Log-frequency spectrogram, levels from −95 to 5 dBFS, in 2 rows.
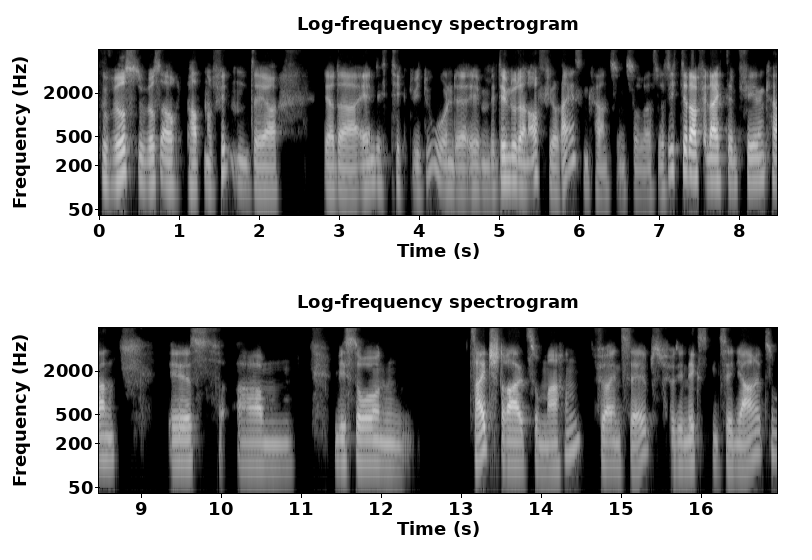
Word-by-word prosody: du 125 -3 -7
wirst 145 +7 +5
du 120 -3 -7
wirst 120 +1 -1
auch 115 -1 +1
‘n 115 - -34
Partner 110 -1 -2
finden, 115 - -9
der 100 0 0 0.6
der 100 - 0
da 95 0 +1
ähnlich 115 +2 -5
tickt 115 - -14
wie 100 -2 -11
du 180 - -13
und 105 0 -8
der 95 0 -3
eben 105 -1 -7
mit 105 +2 -12
dem 130 0 +6
du 130 - +2
dann - - +3
auch - - +1
viel - - -7
reisen - - -4
kannst 90 +1 -10
und 90 - -18
so 90 0 -11
was. 90 +1 -14
Was 100 +7 -12
ich 175 0 -5
dir 165 - +4
da 150 -2 +12
vielleicht 130 -2 +5
empfehlen 125 +3 -4
kann, 125 -1 +1 0.7
ist, 115 0 -4 0.2
ähm, 100 -1 -6 0.5
wie 115 0 -5
so 115 -1 +1
‘n 105 -3 -10 0.7
Zeitstrahl 105 -1 +5
zu 110 +1 -6
machen 110 - -4 0.2
für - - -1
einen 105 -1 -4
selbst, - - -5
für 105 - -12
die 110 0 -8
nächsten 115 +1 -7
10 105 -1 -8
Jahre 105 +9 0
zum 145 -2 -12
110 Hz, 190 wpm, -24 LUFS, 100-125 Hz, 0.7 s, da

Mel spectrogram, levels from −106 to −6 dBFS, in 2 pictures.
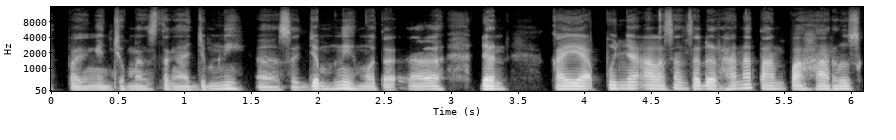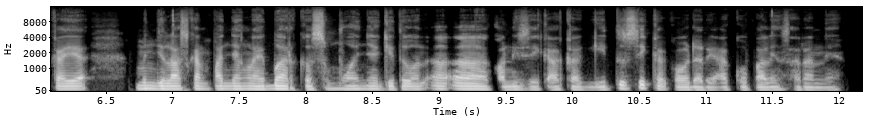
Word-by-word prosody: pengen 105 0 -1
cuman 105 0 -3
setengah 105 -1 -2
jam 110 +3 -4
nih, 130 -3 0
eee, 95 -1 -3
sejam 100 +6 0
nih, 135 -2 +4
mau 110 - -1
te" 105 - 0 0.2
heeh. 115 +1 +3 0.3
Dan, 120 -2 +6 0.4
kayak 125 0 +5
punya 135 0 +1
alasan 130 0 +2
sederhana 130 +2 +3
tanpa 125 -1 +2
harus 120 0 +1
kayak, 115 0 +2 0.4
menjelaskan 120 -1 +2
panjang 115 0 0
lebar 115 +1 +3
ke - - -3
semuanya 115 +1 -2
gitu 115 0 -1
heeh, 120 -2 +2
kondisi 105 -1 -4
Kakak, 100 0 -4
gitu 100 +8 -4
sih, 150 - +1
Kak 110 -4 -4
kalau 95 0 0
dari 95 -1 -3
aku 95 +1 -7
paling 95 0 -3
sarannya. 90 -2 -9
115 Hz, 175 wpm, -26 LUFS, 105-125 Hz, 0.4 s, Dan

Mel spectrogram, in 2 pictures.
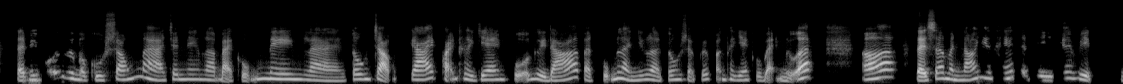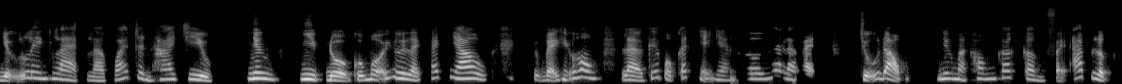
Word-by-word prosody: tại - - 0
vì 210 0 -2
mỗi 285 - -8
người 275 - -1
một 200 -5 -2
cuộc 195 0 -4
sống 240 - -2
mà, 230 -11 0
cho 235 - -5
nên 235 0 -3
là 210 -2 -2
bạn - - -2
cũng 250 +4 -3
nên 245 -2 +2
là 180 -6 -3
tôn 240 +1 -1
trọng - - +3 0.2
cái 225 +5 +2
khoảng 245 - -1
thời 245 -6 -4
gian 215 +1 -1
của - - -3
người 210 -7 0
đó 195 - +1
và - - -3
cũng 245 - -2
là 255 -3 +2
như 205 +2 -4
là 210 -5 -1
tôn 215 +2 -3
trọng 230 - -8
cái 225 - -6
khoảng 225 - -6
thời 225 -2 -6
gian 200 +1 -3
của 185 - -11
bạn - - -4
nữa. - - 0 0.6
Đó, 295 +9 +5 0.2
tại 180 -2 +7
sao 270 +9 -1
mình 235 -6 +1
nói 200 +6 0
như 305 - -4
thế? 280 - -3
Tại - - -11
vì 390 - -3 0.2
cái 290 0 -7
việc 225 -8 -1 0.3
giữ 190 +9 +1
liên 275 -2 +1
lạc 230 -7 +1
là 175 -3 -3
quá 235 +6 -2
trình 270 -7 -3
hai 235 +3 0
chiều, 210 -9 +4 0.3
nhưng 265 -2 +7 0.2
nhịp 235 -2 +8
độ 195 -2 +7
của 200 - +3
mỗi 280 +7 +2
người 285 -4 +5
là 210 -6 +3
khác 295 +2 -4
nhau, 270 -7 +5 0.5
bạn 205 - +2
hiểu 235 +5 -1
hông? 310 -3 +2 0.2
Là 205 -3 +3
cái 305 - -6
một - - -1
cách 310 0 -6
nhẹ 275 0 -5
nhàng 210 -5 -6 0.2
hơn 255 +1 -3
á 325 - -3
là 230 -3 -1
bạn - - -1 0.4
chủ - - +2
động, - - +6 0.3
nhưng 255 +1 +1
mà 235 -4 +1
không 255 0 -3
có 315 +4 -4
cần 215 -7 -3
phải 330 - -5
áp 325 +2 -4
lực. - - +3
235 Hz, 240 wpm, -23 LUFS, 210-270 Hz, 0.6 s, nhịp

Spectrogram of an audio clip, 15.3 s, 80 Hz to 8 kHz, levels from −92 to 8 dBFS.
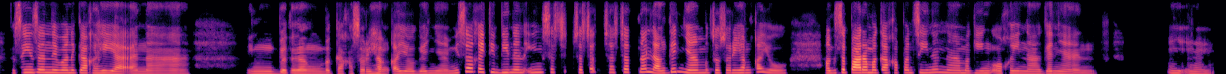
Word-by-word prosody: kasi 285 +5 0
minsan 295 0 +1
di 285 - +2
ba 270 0 +2
nagkakahiyaan 240 -8 +1
na 175 -1 -3 1.1
yung 210 -3 -6
biglang 180 0 -1
magkakasorihan 190 +3 -1
kayo, 215 -1 -1
ganiyan. 225 +2 -5
Minsan 375 +10 +2
kahit 335 -1 +4
hindi 290 -2 -1
nalang 295 0 -2
yung 300 +1 -4
sa 310 +1 -1
cha 425 +8 -4
sa - - -4
cha 320 +4 -1 0.2
sa 310 - -4
chat 320 -1 +1
nalang, 270 -9 +3
ganiyan, 300 -7 +2
magsosorihan 265 0 -2
kayo. 135 - -3 0.5
Hanggang 250 +3 +1
sa 300 - +6
parang 285 -1 +10
magkakapansinan 275 +2 -1
na, 255 -2 -4
maging 240 -1 -4
okey 235 0 -3
na, 205 -3 -4
ganiyan. 200 - -4 0.9
Mm. 215 - -8
245 Hz, 140 wpm, -25 LUFS, 205-285 Hz, 1.1 s, parang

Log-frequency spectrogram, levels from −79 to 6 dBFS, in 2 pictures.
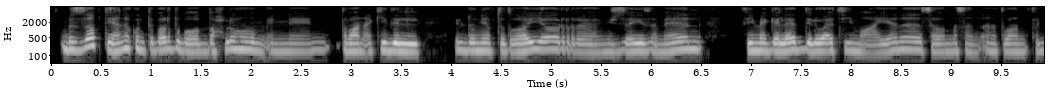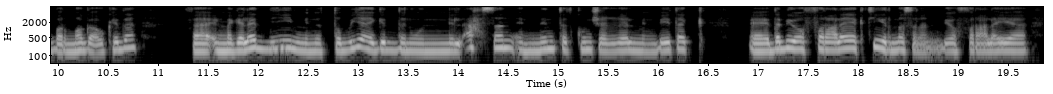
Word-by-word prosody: بالضبط، 190 +6 +4
يعني 155 -2 +5
أنا 190 +3 +3
كنت 175 -3 -2
برضه 170 +3 +2
باوضح 145 0 -1
لهُم 170 -3 +1
إن 150 +2 -7
طبعًا 150 -2 +2
أكيد 155 +1 +1
ال 145 -2 +8 0.3
الدُنيا 155 -1 +1
بتتغير، 160 +3 +1 0.3
مش 140 0 -4
زي 150 -1 +3
زمان، 160 +4 0 0.4
في 155 - +2
مجالات 155 0 +4
دلوقتي 155 -1 +2
معيّنة 150 +5 -2
سواء 145 -3 0
مثلًا 145 -1 -4
أنا 150 - -4
طبعًا 145 0 -4
في - - -18
البرمجة 150 +1 -2
أو 135 +2 -4
كده. 195 +7 -3 0.4
فالمجالات 155 +4 +2
دي 185 +2 -3
من 155 -3 -2
الطبيعي 160 +5 -2
جدًا 160 -1 -2
ومن 150 0 -3
الأحسن 200 +4 +2
إن 150 -2 -4
أنت 180 +1 -2
تكون 165 +1 -5
شغال 155 0 -2
من 150 -1 -6
بيتَك، 170 +2 -3 0.4
ده 150 +2 +1
بيوفّر 175 -1 0
عليا 175 +3 +2
كتير 180 -2 -2
مثلًا. 155 - -1
بيوفّر 150 0 -5
عليّا 150 +1 -2
155 Hz, 145 wpm, -26 LUFS, 150-170 Hz, 0.4 s, ال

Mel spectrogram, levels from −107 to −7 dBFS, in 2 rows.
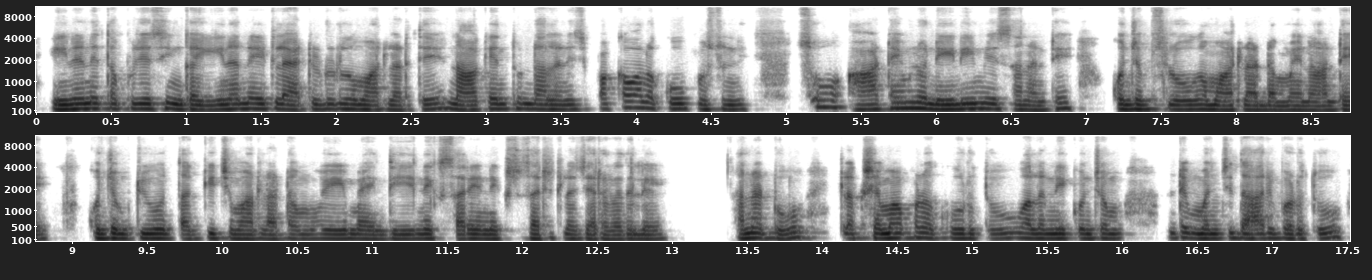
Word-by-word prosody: "ఈననే 155 +3 +6
తప్పు 155 +1 -4
చేసి 155 +1 +1
ఇంకా 145 -1 +3
ఈననే 155 +3 +2
ఇట్లా 155 -1 -1
యాటిట్యూడ్‌లో 150 +2 -1
మాట్లాడితే 135 +1 -2 0.2
నాకెంతుండాలి" 150 +2 0
అనేసి 145 +1 -4
పక్క 160 - -5
వాళ్ళకి 175 -3 -2
కోపమొస్తుంది. 145 -3 -1 0.4
సో, - - -9 0.3
ఆ - - +1
టైంలో 175 0 +3
నేనేమి 155 +3 +4
చేశానంటే 140 -1 -3 0.4
కొంచెం 145 -1 +4
స్లోగా 140 -1 +1
మాట్లాడడం 130 -1 0
అయిన 125 0 -1
అంటే 130 +1 -1 0.4
కొంచెం 140 0 +4
ట్యూన్ 140 -1 +4
తగ్గించి 135 +2 -2
మాట్లాడడము. 130 0 -3 0.2
ఏమైంది? 130 -1 0 0.2
నెక్స్ట్ 140 +1 -4
సరే, 135 +1 +2
నెక్స్ట్ 135 +1 -6
సారి 135 +2 0
ఇట్లా 135 -2 -3
జరగదులే 130 0 -2 0.6
అన్నట్టు, 150 -2 +2 0.3
ఇట్ల 145 - -3
క్షమాపణ 150 +2 +4
కోరుతూ 140 -1 -1 0.2
వాళ్ళని 140 -1 +3
కొంచెం 140 0 0 0.4
అంటే 150 +1 -2
మంచి 140 +2 +1
దారి 140 +1 0
పడుతూ 135 +1 -1
140 Hz, 150 wpm, -25 LUFS, 135-150 Hz, 0.6 s, ఈననే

